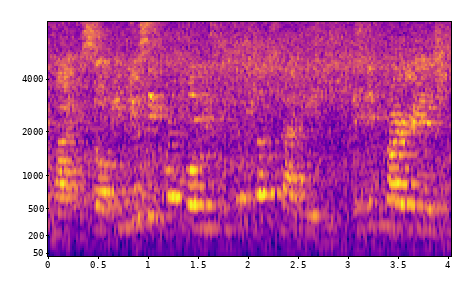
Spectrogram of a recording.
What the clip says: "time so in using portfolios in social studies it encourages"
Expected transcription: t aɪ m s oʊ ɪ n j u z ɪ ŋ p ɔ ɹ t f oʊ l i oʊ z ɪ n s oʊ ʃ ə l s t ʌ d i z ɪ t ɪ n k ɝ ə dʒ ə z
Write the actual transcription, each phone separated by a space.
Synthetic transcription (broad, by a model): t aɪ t s oʊ ɪ n j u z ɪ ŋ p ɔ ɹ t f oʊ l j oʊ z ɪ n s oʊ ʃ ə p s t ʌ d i ɪ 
